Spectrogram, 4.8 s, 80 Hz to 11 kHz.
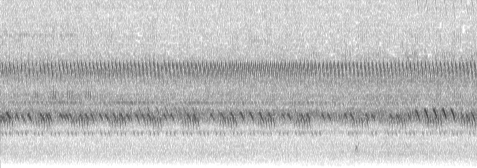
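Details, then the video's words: A chorus of bell crickets and crickets in Narita, Chiba Prefecture, Japan, recorded with a TASCAM Portacapture X8. Overlapping shrill ringing trills in stacked high pitches run without pause, with bursts of brighter tinkling notes near the start and end. "スズムシとコオロギの鳴き声 - Chirping of crickets"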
